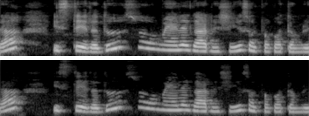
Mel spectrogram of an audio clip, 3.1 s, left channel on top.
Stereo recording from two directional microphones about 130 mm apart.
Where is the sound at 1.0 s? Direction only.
40° left (ahead or behind).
